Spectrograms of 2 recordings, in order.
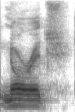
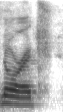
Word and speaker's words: Norwich: say I will say norch because our our our you know I'll say Norwich because our regulars know I'm kidding around but it is Norwich they don't Pronounce W anymore that's how it goes so um yeah we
